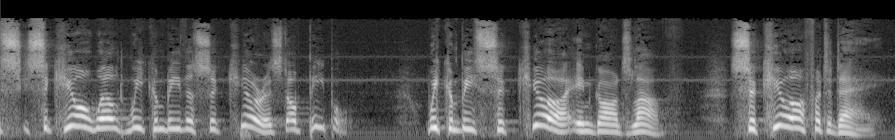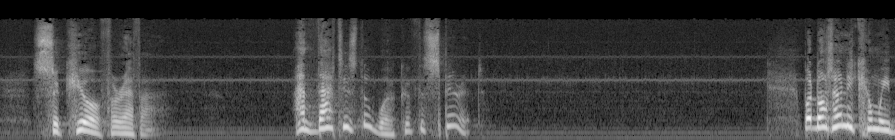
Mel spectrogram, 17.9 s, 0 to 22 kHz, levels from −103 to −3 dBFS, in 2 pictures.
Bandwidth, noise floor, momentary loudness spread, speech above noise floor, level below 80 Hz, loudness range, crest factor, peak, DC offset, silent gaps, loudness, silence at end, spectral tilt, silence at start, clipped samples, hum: 13.5 kHz; -59 dBFS; 14 LU; 37 dB; -64 dBFS; 8 LU; 20 dB; -4 dBFS; under 0.1%; none; -22 LUFS; 0 s; -4.5 dB/octave; 0 s; under 0.1%; 50 Hz at -60 dBFS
